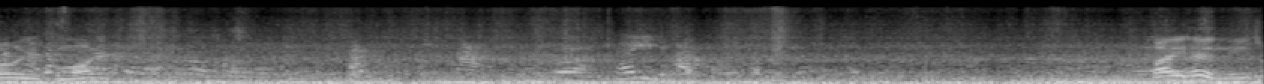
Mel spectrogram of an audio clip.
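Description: Voices of a busy market crowd chatter all around.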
